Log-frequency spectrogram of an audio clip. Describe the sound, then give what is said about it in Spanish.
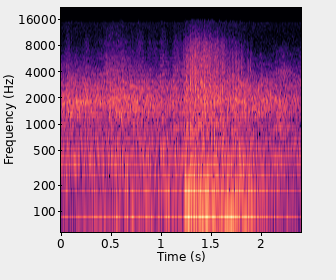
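Cannon fire from artillery batteries on the city walls of Gerona, a low, continuous rumbling roar that swells into a heavier boom about halfway through, then slowly eases off. “¡Fuego! ¡Fuego en todas las baterías! ¡Fuego! ¡Fuego!”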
